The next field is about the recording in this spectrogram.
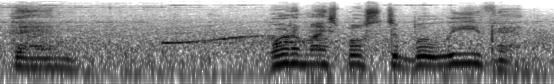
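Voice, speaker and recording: An actor playing a young, self-doubting soldier in a game cutscene, with a searching, emotional delivery. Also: male voice, fairly high pitch, moderate pace, natural voice. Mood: anguished. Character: young male soldier, lost and doubting himself. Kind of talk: dramatic video game cutscene acting. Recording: clearly noisy ambient background with vehicles.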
